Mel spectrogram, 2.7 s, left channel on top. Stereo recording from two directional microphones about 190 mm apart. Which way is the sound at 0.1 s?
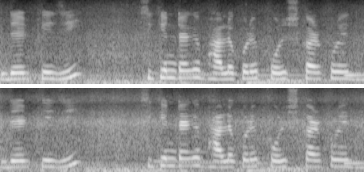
55° left (ahead or behind).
